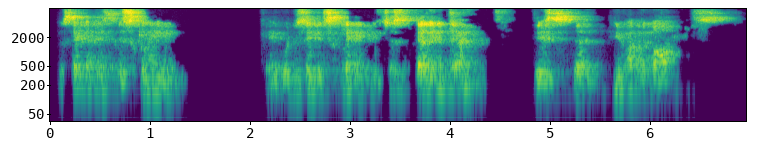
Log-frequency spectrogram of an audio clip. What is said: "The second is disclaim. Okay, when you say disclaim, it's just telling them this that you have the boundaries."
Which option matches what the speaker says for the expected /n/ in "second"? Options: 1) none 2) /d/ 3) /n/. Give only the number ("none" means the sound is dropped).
1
